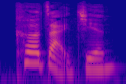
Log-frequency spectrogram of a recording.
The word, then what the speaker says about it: 蚵仔煎: 蚵仔煎。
